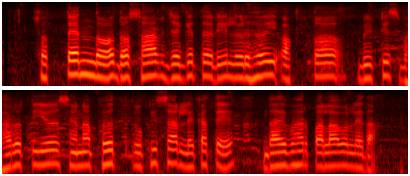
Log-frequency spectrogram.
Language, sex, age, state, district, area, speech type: Santali, male, 30-45, West Bengal, Malda, rural, read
